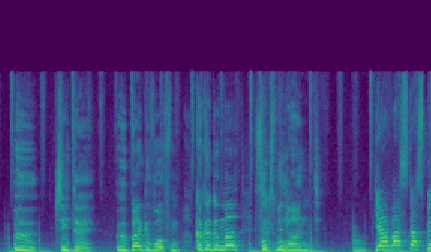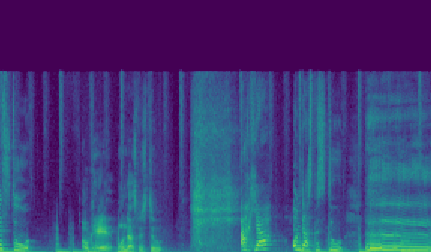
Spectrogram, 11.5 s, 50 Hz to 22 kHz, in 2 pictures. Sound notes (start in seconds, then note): 8.1 hisses; 10.7 caveman sound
